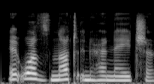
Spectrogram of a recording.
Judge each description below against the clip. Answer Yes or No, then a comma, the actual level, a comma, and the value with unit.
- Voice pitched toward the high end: Yes, high, 205 Hz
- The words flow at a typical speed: No, fast, 235 wpm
